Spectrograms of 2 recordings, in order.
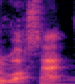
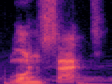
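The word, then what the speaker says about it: Ronstadt: I remember Linda Rossat from and I'm pronouncing it wrong. Ronsat from years ago.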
